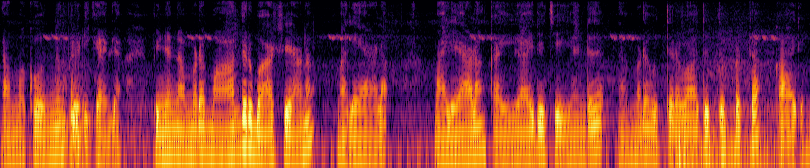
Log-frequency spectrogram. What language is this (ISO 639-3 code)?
mal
